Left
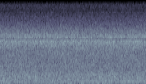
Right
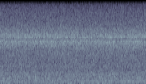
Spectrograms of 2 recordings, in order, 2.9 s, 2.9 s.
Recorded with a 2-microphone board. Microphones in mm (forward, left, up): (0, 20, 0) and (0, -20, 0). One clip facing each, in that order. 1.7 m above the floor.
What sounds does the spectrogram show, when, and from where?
0.0 s running water: 15° left (ahead or behind), 0.9 m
